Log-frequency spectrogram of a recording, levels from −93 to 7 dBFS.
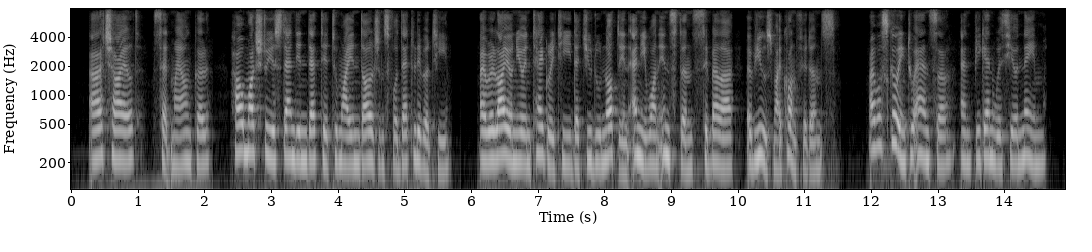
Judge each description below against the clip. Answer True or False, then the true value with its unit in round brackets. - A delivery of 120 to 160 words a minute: False (175 wpm)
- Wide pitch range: False (2.5 semitones)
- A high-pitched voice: True (205 Hz)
